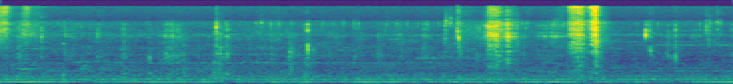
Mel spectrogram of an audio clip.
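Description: A person chewing and crunching tortilla chips, with a few sharper crunches around five and six seconds in, over a steady low hum.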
